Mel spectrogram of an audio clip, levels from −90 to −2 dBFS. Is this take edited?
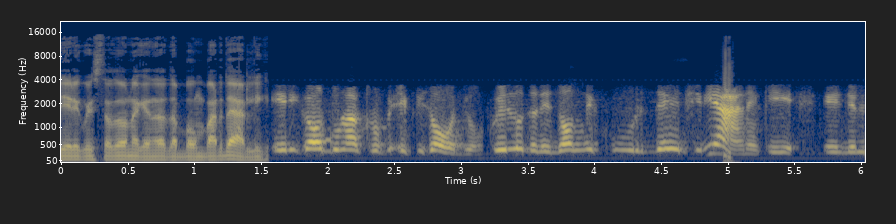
yes; 3 cuts; at 1.5 s, 3.1 s, 4.7 s

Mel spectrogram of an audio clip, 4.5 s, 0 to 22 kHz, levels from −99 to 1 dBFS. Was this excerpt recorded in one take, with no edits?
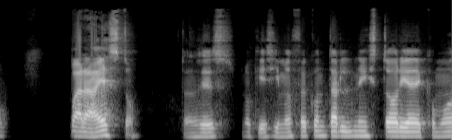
yes; 0 cuts

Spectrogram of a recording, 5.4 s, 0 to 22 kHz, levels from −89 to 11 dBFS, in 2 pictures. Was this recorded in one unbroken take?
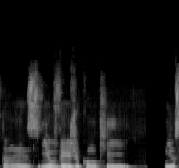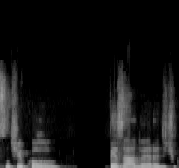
no; 1 cut; at 2.5 s

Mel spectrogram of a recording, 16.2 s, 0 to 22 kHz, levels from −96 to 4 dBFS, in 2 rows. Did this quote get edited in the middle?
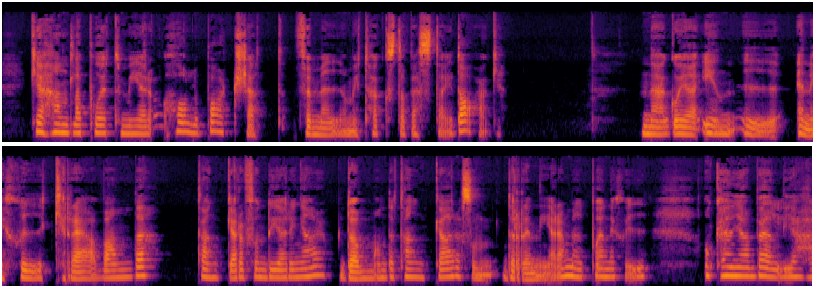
no; 0 cuts

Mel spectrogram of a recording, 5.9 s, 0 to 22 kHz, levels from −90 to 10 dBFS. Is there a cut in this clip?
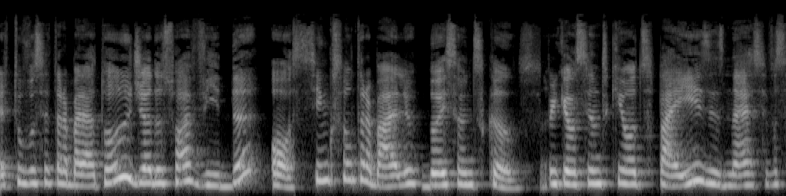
yes; 2 cuts; at 2.2 s, 4.1 s

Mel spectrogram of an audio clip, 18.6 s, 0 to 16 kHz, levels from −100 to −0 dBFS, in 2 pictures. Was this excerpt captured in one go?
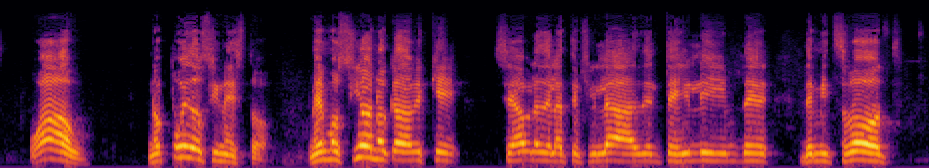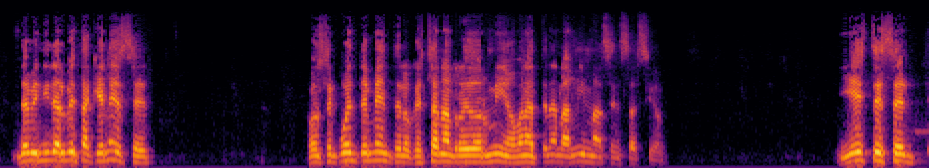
yes; 0 cuts

